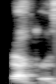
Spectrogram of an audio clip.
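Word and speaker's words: Bueckers: We love Yukon in this family, but I also just am very very obsessed with Paige Beckers, Bukers. I'm not exactly sure how to pronounce Beckers.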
